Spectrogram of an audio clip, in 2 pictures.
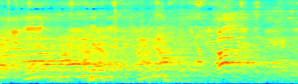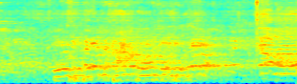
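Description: A crowd murmurs and chatters in the background outdoors.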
